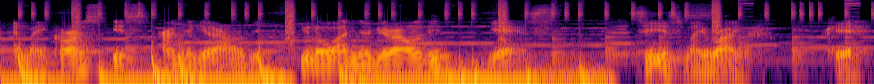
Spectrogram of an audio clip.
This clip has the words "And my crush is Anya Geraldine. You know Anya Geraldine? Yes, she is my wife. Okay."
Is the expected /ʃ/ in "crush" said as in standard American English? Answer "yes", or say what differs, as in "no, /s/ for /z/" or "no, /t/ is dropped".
no, /s/ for /ʃ/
